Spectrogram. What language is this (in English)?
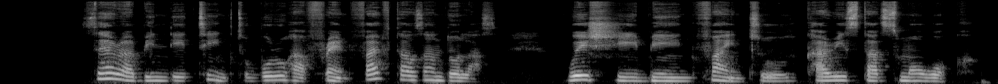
Nigerian Pidgin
